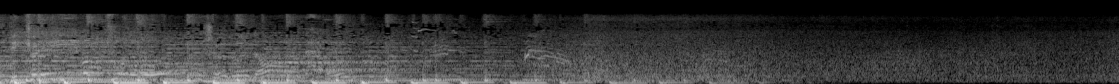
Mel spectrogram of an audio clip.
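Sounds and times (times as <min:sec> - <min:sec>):
low thudding rhythm: 0:00.0 - 0:07.6
sea waves washing: 0:00.8 - 0:11.1.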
